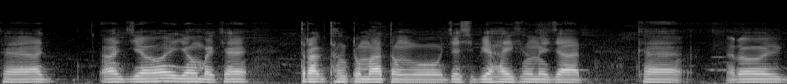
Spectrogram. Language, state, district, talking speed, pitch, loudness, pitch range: Kokborok, Tripura, West Tripura, 120 wpm, 120 Hz, -17 LUFS, 115-125 Hz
